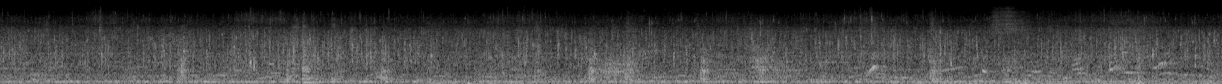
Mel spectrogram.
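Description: Hot oil sizzles and bubbles loudly.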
